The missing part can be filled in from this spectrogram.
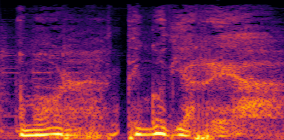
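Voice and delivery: sultry, sexy, breathy, seductive whisper. Joking about phrases that sound wrong said in a sexy voice: sexy voice. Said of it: "Frases que no suenan bien si las dices con voz sexy".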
